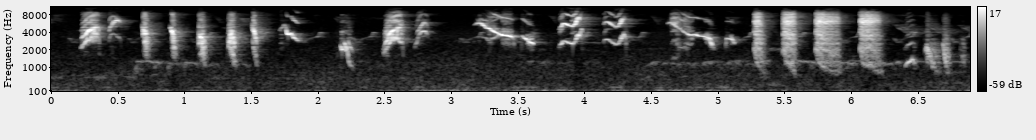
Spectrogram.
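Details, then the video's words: Long-tailed shrike in 'teot teot' style as a lure for other birds: quick rhythmic harsh notes, then twisting whistled phrases, ending with loud rasping bursts repeated in quick succession over a faint steady tone. "SUARA BURUNG CENDET TEOT TEOT pancingan AGAR BURUNG MANAPUN IKUT GACOR"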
